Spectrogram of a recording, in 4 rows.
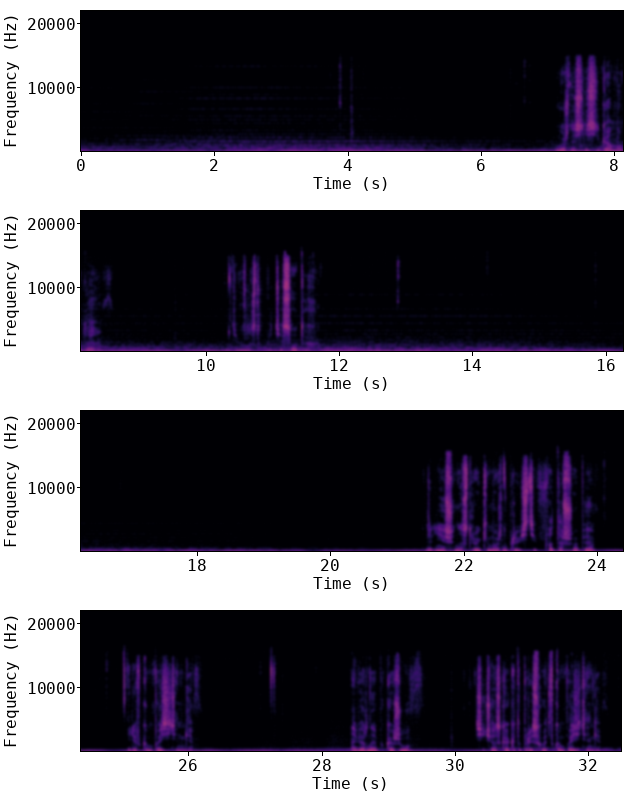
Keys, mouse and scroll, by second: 5.3 ctrl+z, 6.6-10.8 drag, 12.9-15.9 drag, 17.9 ctrl+z, 19.2-20.0 scroll up 3, 20.0-20.6 scroll down 4, 20.9 shift+middle click, 21.6 scroll up 4, 22.5-23.2 shift+middle drag, 23.5 scroll up 2, 24.1-24.8 shift+middle drag, 25.2 scroll down 3, 26.0-27.3 shift+middle drag, 27.6-28.4 scroll down 1.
